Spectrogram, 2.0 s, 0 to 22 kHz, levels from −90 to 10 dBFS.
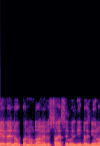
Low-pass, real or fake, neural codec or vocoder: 7.2 kHz; real; none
